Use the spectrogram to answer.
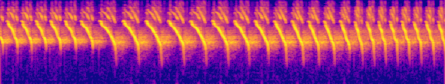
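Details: Master song of a champion canary for training birds: a steady, rapid series of sweeping downward whistled notes, roughly ten per second, loud and continuous.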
